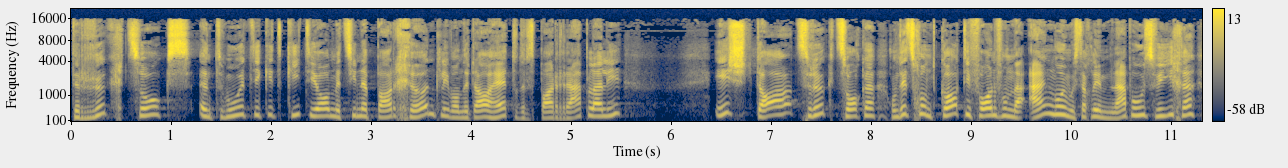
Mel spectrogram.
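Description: A man's voice: high-pitched, darkish tone. A man preaching a sermon, retelling a story and asking the congregation direct questions. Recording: long hall reverb.

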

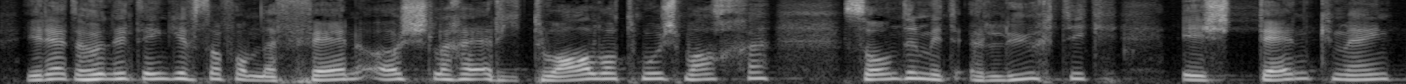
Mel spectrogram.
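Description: Swiss-accented male preacher, young adult, slightly high voice, animated storyteller. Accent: Swiss German. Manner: lively storytelling with acted-out voices. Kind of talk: sermon.

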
